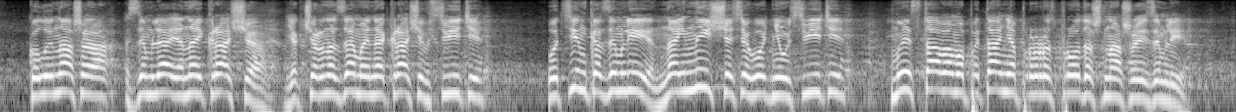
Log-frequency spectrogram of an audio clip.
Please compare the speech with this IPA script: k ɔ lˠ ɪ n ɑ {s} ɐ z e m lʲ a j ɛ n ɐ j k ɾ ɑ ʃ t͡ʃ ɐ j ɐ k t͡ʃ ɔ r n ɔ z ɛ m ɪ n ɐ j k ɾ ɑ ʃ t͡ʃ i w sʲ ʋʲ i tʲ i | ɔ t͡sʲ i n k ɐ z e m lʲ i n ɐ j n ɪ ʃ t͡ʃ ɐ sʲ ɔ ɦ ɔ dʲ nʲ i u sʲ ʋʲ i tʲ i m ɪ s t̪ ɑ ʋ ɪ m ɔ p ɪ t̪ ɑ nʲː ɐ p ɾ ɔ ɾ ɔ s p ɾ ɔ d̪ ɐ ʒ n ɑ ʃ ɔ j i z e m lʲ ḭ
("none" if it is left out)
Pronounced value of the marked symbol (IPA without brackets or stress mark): ʃ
